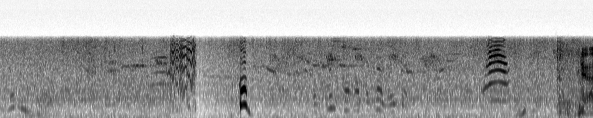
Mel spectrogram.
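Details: Bengal queen joining an evening walk with dogs outside: scattered bent, wavering meows, a loud one midway and a strong one near the end, with a person calling to her in Dutch.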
